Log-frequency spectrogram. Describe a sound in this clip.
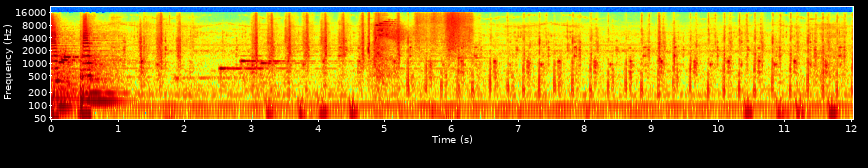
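Footsteps patter quickly on soft ground.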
